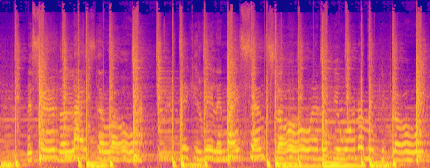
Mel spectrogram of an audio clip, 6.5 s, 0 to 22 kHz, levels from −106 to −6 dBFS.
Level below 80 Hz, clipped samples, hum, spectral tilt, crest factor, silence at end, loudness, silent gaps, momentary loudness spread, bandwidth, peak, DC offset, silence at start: -18 dBFS; under 0.1%; none; -6 dB/octave; 12 dB; 0 s; -12 LUFS; none; 4 LU; 19.5 kHz; 0 dBFS; under 0.1%; 0 s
